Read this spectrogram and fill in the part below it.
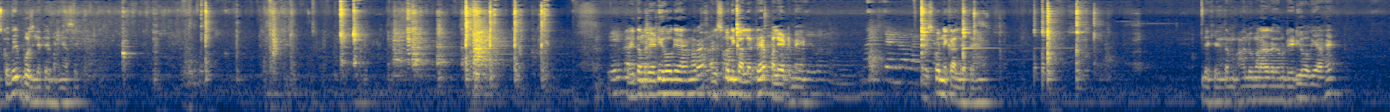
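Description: A metal spatula scrapes and taps against a metal pan.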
